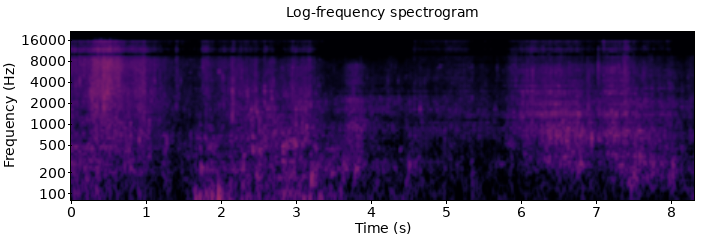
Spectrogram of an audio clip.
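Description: Water sloshing and splashing as elephants move in a waterhole, with gusts of wind rumbling on the microphone.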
